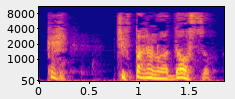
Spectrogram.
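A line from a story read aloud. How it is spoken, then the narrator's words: Exclaiming. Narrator (Italian): esclamai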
